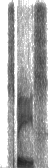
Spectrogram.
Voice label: "speiss", British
